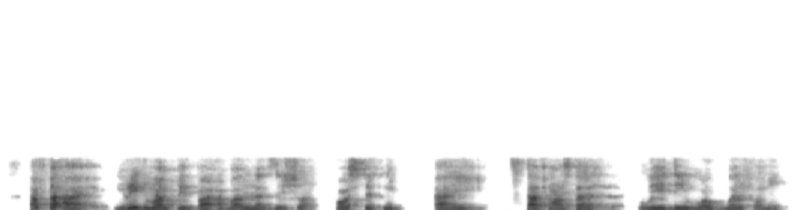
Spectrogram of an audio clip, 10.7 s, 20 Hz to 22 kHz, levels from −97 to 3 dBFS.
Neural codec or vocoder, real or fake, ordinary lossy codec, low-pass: codec, 32 kHz, 1.9 kbps, SNAC; fake; MP3, 48 kbps; 5.4 kHz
